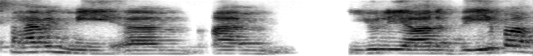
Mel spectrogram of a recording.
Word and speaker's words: Juliana Weber: having me um i'm juliana weber that would be the proper german pronunciation i was actually born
